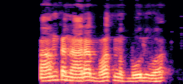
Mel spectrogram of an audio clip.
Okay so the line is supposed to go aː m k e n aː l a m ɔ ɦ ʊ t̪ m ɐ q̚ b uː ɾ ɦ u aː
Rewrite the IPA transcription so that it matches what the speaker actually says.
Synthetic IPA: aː m k a n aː ɾ a b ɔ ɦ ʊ t̪ m ɐ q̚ b uː l ɦ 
